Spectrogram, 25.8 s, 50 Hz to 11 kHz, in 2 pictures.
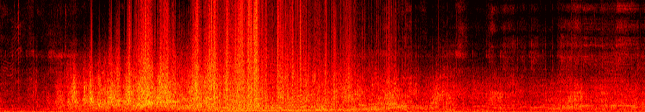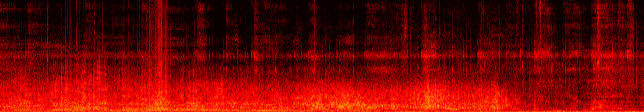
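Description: F-16 fighter jet's engine roaring as it flies past overhead, loudest about five seconds in. In the first few seconds the roar has a sweeping, phasing whoosh to it.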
